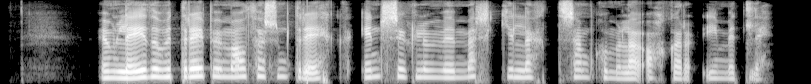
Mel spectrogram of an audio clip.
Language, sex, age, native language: Icelandic, female, 30-39, Icelandic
